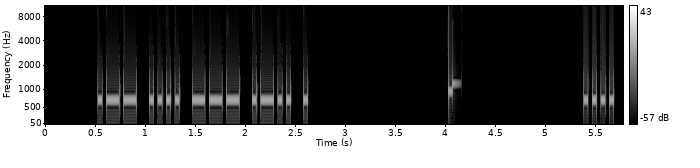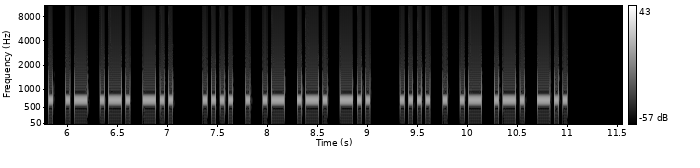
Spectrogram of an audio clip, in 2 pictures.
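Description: Rapid Morse code beeps at 28 words per minute, sending a word, at a single steady mid pitch, keyed quickly into short and long tones. The beeps come in two bursts separated by a pause with a brief click, and no voices.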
